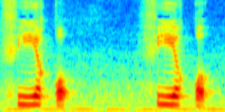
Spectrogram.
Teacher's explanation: قوف کو ہم ساکن کر دیں گے، کلکلا ہوگا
